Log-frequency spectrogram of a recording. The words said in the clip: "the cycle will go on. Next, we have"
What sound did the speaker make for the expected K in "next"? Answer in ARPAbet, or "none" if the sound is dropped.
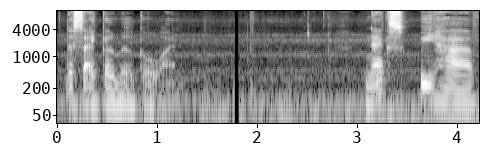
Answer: K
